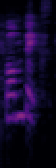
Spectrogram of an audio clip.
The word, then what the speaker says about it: Bombyx: Yeah, yeah, Bombyx PLM.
